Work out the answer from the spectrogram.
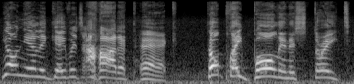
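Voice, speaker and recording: A woman playing an indignant, scolding bystander in an animated comic dub. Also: extremely high pitch, moderate pace, vocal fry, slight background noise, full character voice.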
